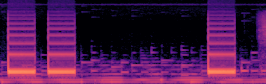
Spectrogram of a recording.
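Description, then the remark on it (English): A telephone rings loudly in a buzzing double ring, pauses, then starts ringing again, with soft background music playing underneath and no one speaking. “If this is how the scams now work, we thought we'd find out just how easy it would be to create a fake so good that it could fool your parents in a phone call.”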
